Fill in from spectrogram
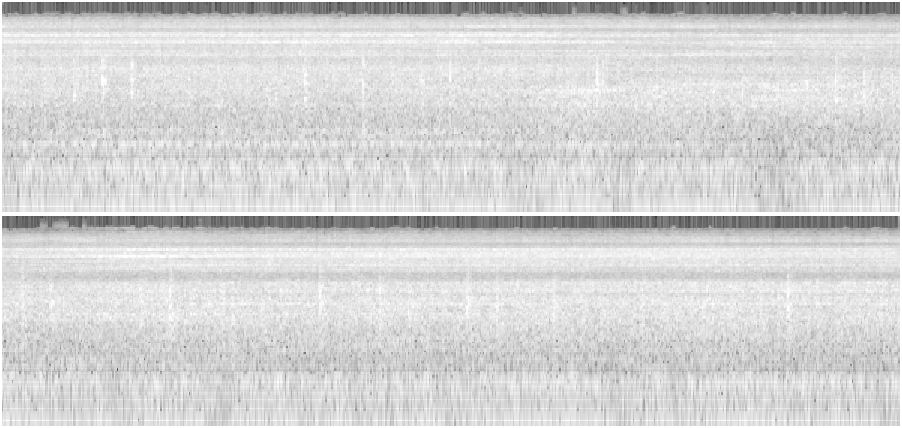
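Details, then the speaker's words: Classic petrol car, first start with water added to radiator, not smoking: steady even low rumble with no misses or knocks; normal idle. "She's ticking over."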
